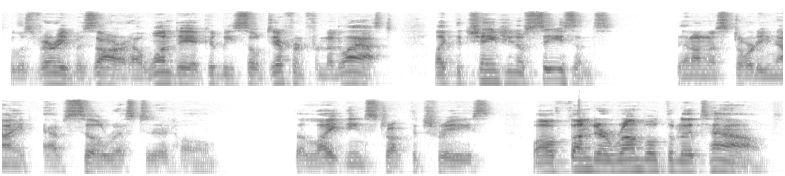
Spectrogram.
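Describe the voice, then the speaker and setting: Theatrical male storyteller with a bright, forceful voice. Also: fairly low pitch. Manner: theatrical, emphatic delivery. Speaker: teacher reading students' story aloud. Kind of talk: dramatic story narration.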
